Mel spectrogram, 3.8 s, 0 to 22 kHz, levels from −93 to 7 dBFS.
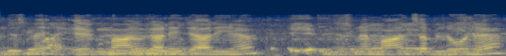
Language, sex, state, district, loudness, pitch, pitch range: Hindi, male, Bihar, Katihar, -16 LUFS, 180 Hz, 170-205 Hz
